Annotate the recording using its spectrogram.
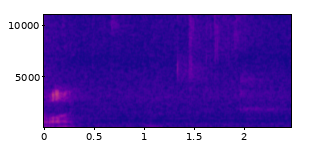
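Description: The end of a man's word, then near silence: room tone, with a faint click about a second in.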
